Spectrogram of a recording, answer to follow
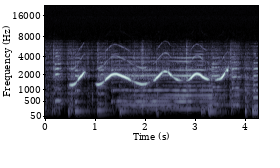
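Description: A person whistling a wavering tune, the pitch swooping up and down repeatedly, starting about half a second in and stopping just before the end, over background film music.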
